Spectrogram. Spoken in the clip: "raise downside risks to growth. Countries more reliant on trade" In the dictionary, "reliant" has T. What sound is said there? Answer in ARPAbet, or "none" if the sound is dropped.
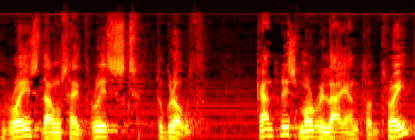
T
